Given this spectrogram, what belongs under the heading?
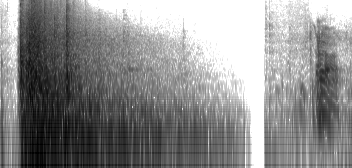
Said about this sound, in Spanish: Pero miren esos ojos, dijo el pato, y se fue tirando un portazo.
